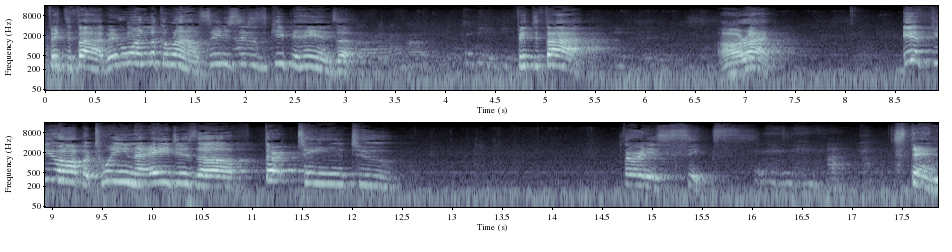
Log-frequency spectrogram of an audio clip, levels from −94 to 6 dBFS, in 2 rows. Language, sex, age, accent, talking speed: English, male, 40-59, American, 70 wpm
